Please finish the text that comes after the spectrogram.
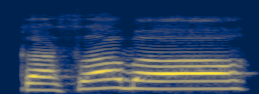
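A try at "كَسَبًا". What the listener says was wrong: कसबा खींच के पढ़ेंगे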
